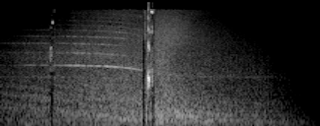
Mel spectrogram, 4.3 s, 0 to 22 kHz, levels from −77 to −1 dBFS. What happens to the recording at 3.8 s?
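Nothing goes wrong at 3.8 s; the audio plays through that moment intact, with no dropout, click or other fault.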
